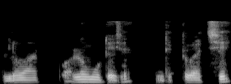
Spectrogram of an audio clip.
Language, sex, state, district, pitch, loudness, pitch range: Bengali, male, West Bengal, Dakshin Dinajpur, 105 Hz, -21 LUFS, 105-115 Hz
